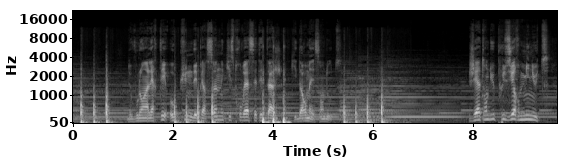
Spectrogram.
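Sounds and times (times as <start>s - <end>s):
soft knocking on a door: 0.1s - 0.8s, 2.0s - 3.1s, 3.8s - 4.4s, 5.4s - 6.4s
speech: 1.2s - 5.6s, 8.0s - 9.6s.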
